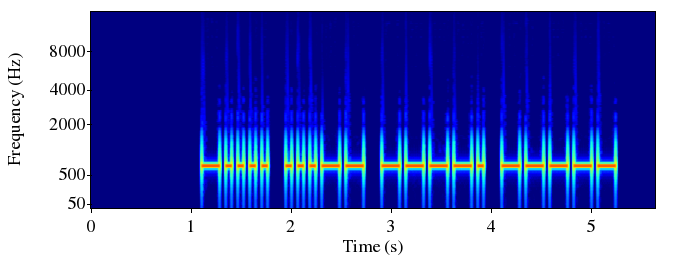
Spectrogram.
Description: Morse code, heard as a keyed tone, about 20 wpm, 700 Hz. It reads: 6390
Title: Numbers - 4-Digit 20wpm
